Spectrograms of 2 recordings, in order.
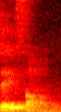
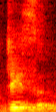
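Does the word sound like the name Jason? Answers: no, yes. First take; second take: no; yes. First: It does not sound like the name Jason. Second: It sounds like the name Jason. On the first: This is how foreign speakers say it. "all basically all foreigners call it JSON" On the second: This is the speaker's own habitual pronunciation. "I call J, Jason"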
